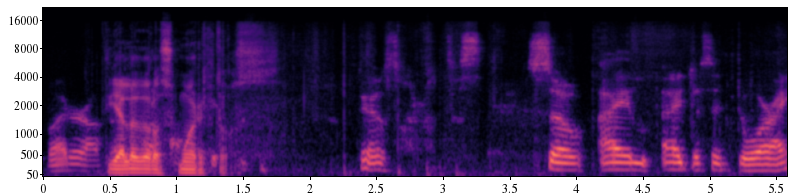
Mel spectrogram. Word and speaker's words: Día de los Muertos: I always do, but the Dios de los Muertos. No, Muertos. Dios. Día de los Muertos.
